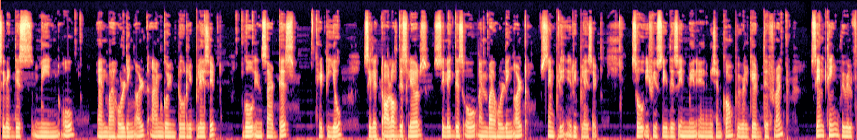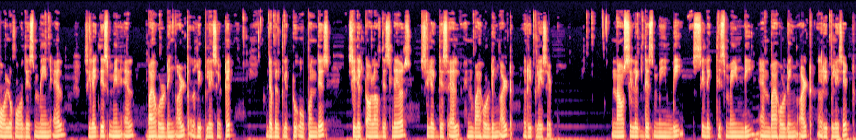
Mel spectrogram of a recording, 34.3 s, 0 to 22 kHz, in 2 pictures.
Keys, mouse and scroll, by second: 1.4 click, 2.4-4.7 alt+drag, 6.5 u, 7.2-8.9 drag, 9.7-13.0 alt+drag, 15.5 click, 20.3-22.5 alt+drag, 24.1 ctrl+a, 25.5 click, 26.5-28.8 alt+drag, 32.4-34.2 alt+drag.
